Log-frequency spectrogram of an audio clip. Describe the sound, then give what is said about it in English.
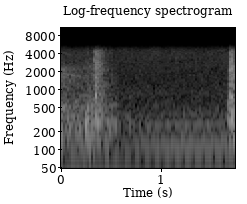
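A car door thuds shut, followed after a short pause by a second solid slam, with a low steady hum in between, as someone is walked to the car, the door is opened for them and a bag is put in the back seat. “Here, I'll open the door for you.”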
